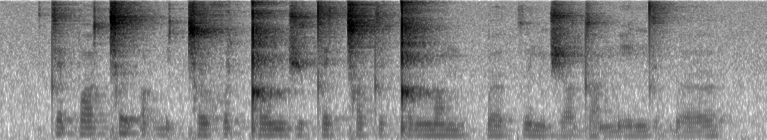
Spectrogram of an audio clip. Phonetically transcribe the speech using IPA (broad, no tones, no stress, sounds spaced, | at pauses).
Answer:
t ɛ p ɔ ǀ ɯ ʔ ɔ ɡ͡b ʏ ǀ ʏ χʷ ɤ ǃ ɤ n d͡ʒ u t ɛ ǀ ɔ t ɯ ǃ ɛ ŋ͡m ɔ m b ʏ k͡p ɤ k ɯ n d͡ʒ ɔ t ɒ m i n d ɯ ɓ ɤ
